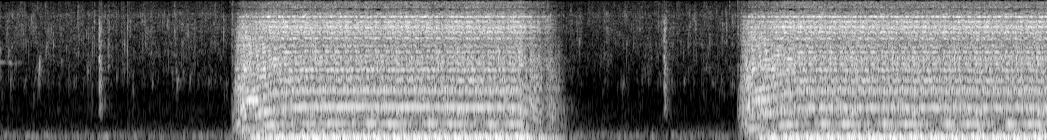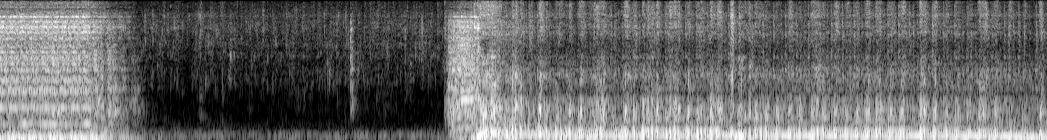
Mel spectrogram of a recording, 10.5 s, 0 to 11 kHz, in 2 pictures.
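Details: Johnson GT 200 outboard after new starter and power pack, plugs in, water flowing: two long cranking bursts, then it catches and settles into a steady buzzy two-stroke run; starts and runs normally.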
